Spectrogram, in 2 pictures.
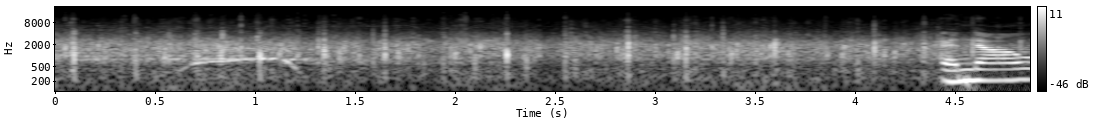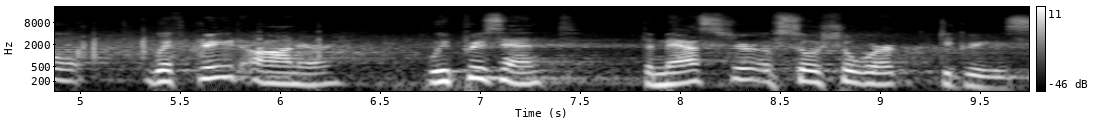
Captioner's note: applause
